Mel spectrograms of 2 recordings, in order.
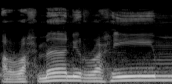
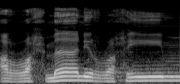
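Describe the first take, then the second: The two takes are said the same way.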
